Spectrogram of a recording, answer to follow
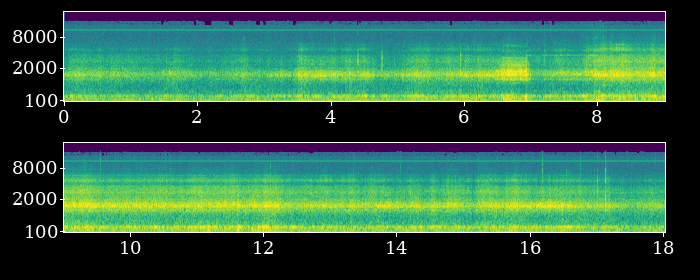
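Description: Skis or board scraping continuously over groomed snow during a downhill run, mixed with wind noise on the camera's microphone; the loudness rises and falls with the turns.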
